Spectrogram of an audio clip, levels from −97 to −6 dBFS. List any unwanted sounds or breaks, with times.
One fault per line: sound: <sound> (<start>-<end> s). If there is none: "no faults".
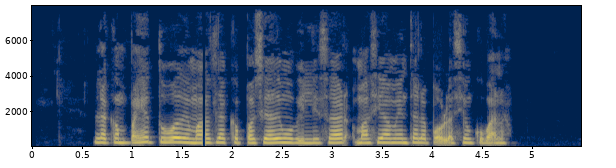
sound: dropout (1.7-1.7 s)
